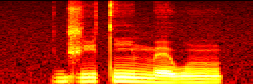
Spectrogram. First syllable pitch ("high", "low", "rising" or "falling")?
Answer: high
